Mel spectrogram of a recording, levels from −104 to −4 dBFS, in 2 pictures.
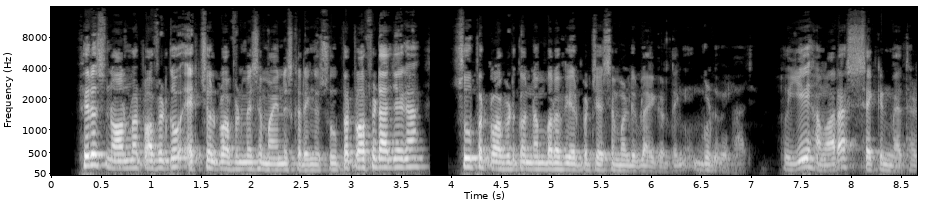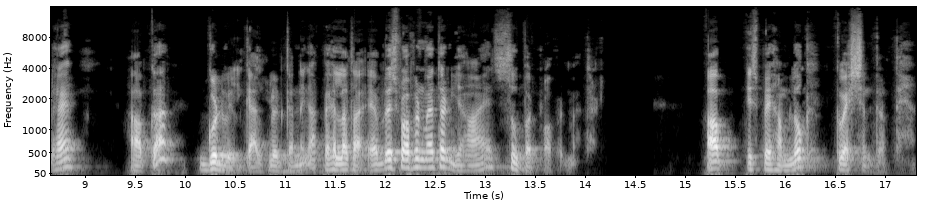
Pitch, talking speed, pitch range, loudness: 155 Hz, 200 wpm, 130-185 Hz, -21 LUFS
